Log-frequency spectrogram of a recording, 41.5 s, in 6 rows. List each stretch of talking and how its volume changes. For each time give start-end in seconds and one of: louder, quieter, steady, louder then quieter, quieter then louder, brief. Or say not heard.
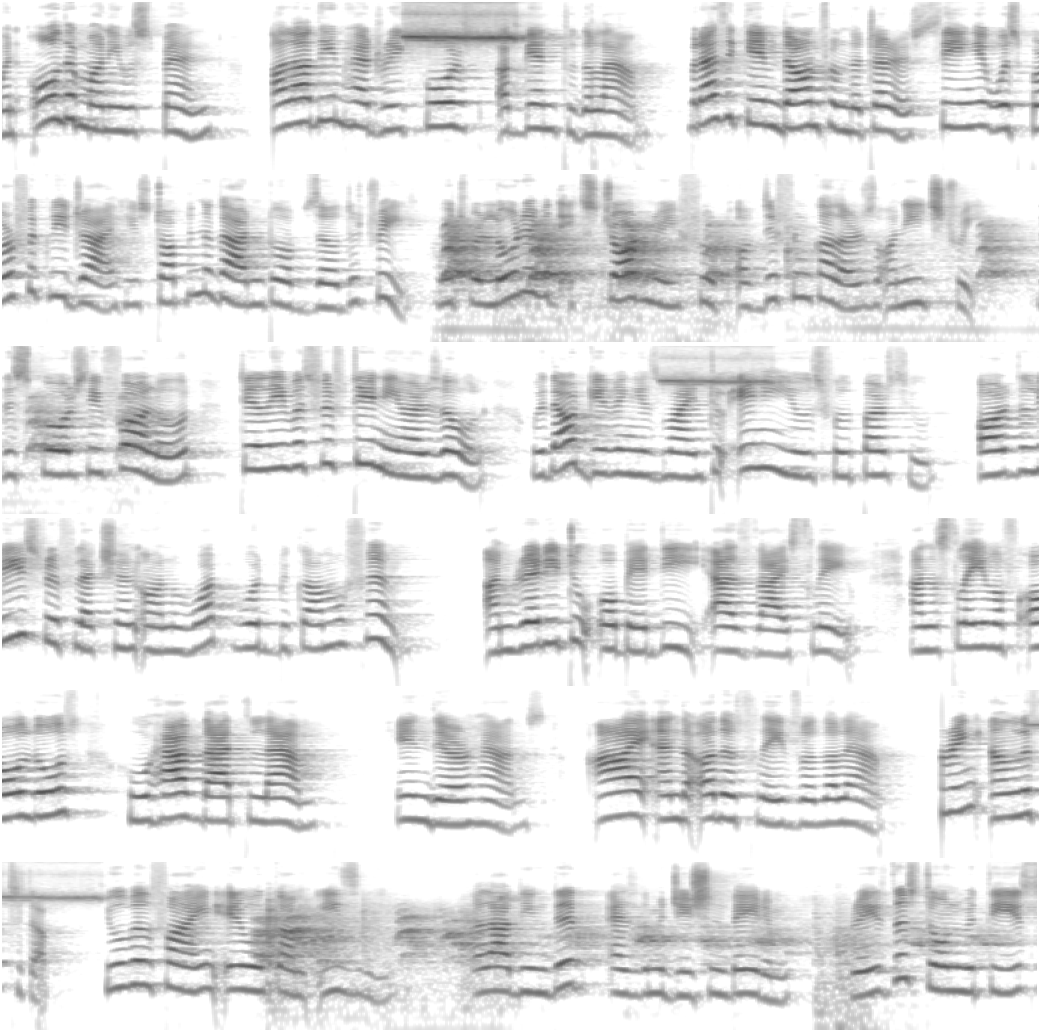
0.0-41.4 steady.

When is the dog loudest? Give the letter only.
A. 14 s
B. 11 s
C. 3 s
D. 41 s
B.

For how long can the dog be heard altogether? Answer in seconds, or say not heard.
10 s.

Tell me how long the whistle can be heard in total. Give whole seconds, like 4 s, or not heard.
4 s.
